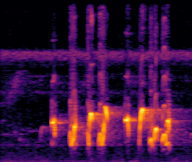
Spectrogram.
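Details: Brief nok dok taeng song phrase in the 'phleng boen' style: a soft lead-in note, then about eight clear, ringing whistles, some rising, some dropping, in quick succession, for young birds to copy.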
